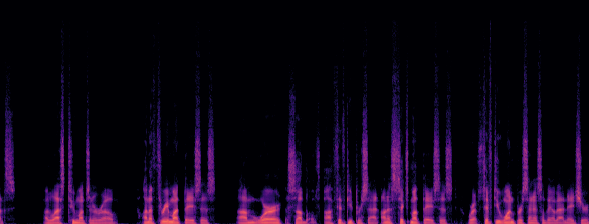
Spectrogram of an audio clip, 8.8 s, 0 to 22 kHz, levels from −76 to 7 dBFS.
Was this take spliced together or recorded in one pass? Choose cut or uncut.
uncut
